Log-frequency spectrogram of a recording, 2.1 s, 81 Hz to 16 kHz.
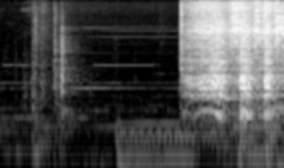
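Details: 2009 Honda Civic (8th generation) that would not start, battery at 12.5 V: with the key held in start, a couple of hammer taps on the starter make it engage briefly and the engine catches and runs; failing, sticking starter motor needs replacing.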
